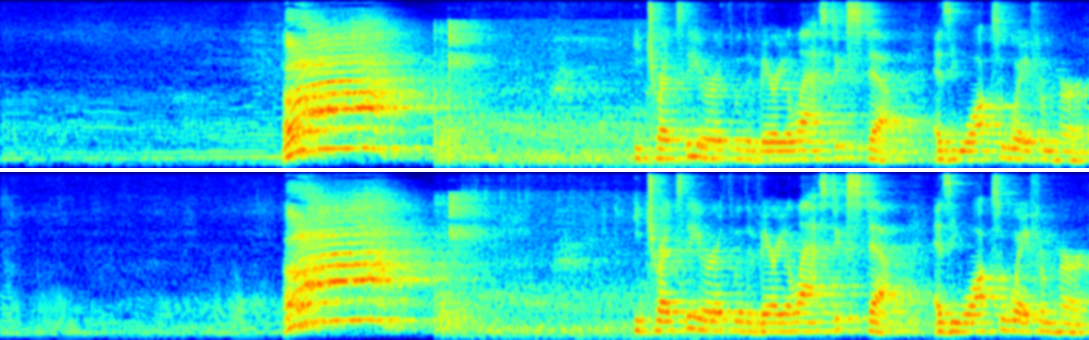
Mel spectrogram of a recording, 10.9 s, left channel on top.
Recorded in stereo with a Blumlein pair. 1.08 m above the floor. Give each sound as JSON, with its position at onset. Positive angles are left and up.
{"t": 2.8, "sound": "a scream", "azimuth_deg": 60, "distance_m": 2.0}
{"t": 4.3, "sound": "breathing", "azimuth_deg": 60, "distance_m": 1.2}
{"t": 6.3, "sound": "a woman speaking", "azimuth_deg": -5, "distance_m": 0.8}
